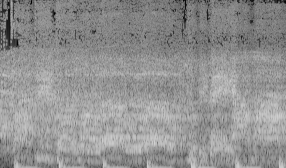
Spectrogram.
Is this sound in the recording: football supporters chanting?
yes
